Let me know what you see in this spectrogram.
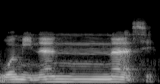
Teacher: Lam-ı tariften sonra nun harfi gelirse idgam-ı şemsiye me'al gunne.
